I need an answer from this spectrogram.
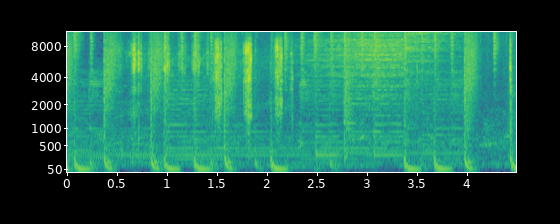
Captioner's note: mill grinding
